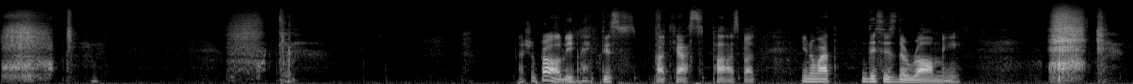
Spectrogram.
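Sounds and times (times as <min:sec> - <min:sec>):
person blowing nose: 0:00.0 - 0:01.2, 0:02.1 - 0:03.2, 0:09.6 - 0:11.3
speech: 0:05.2 - 0:09.7.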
